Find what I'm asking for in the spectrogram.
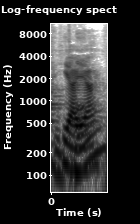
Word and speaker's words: Groupon: Groupon? – Ja, Groupon? – Ja.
